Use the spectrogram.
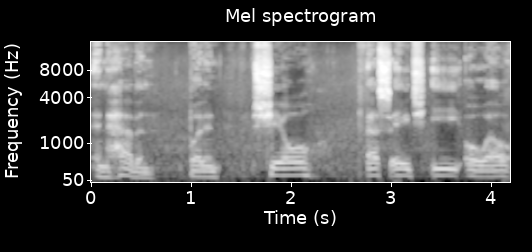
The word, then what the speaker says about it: Sheol: And he apparently was not in heaven, but in Sheol, S-H-E-O-L. I never pronounced that right. It's pronounced different than it's spelled.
